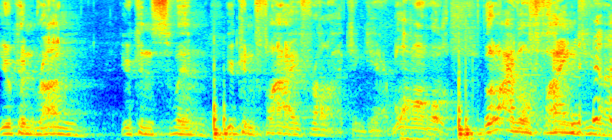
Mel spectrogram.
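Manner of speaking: very loud, booming, rough growling bugbear monster voice. Voicing a bugbear calling out to the others in the water, bugbear growl. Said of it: "hear the bugbear growl out".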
